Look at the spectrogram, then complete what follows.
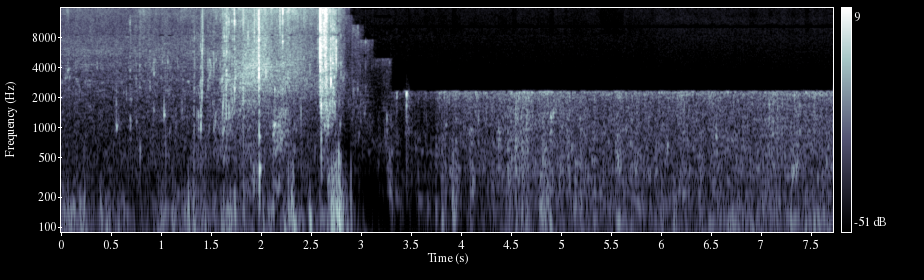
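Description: Wet cast net being handled and thrown at the water's edge: rustling and sloshing of the net, feet shifting in shallow mud, and a sharp swish about three seconds in. After that the sound turns muffled and dull, a steady low rushing noise.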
